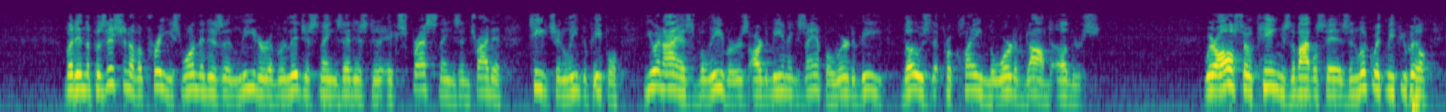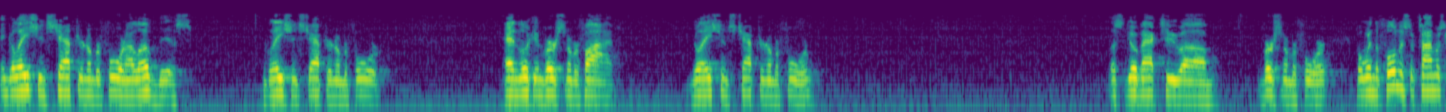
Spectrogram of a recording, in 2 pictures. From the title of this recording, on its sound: Ketha Heights Baptist Church ~ Live Broadcast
